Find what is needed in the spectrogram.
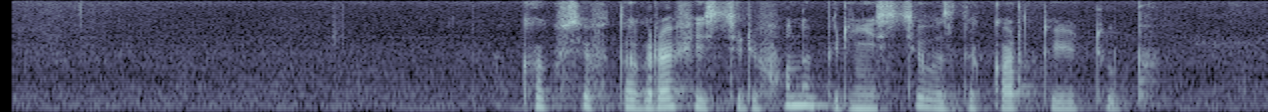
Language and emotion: Russian, neutral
